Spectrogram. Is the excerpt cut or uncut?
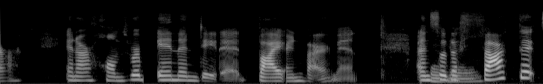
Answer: cut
